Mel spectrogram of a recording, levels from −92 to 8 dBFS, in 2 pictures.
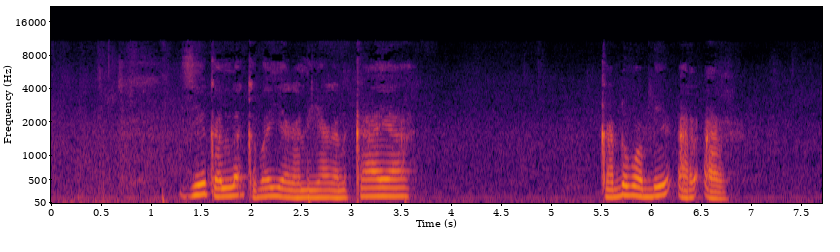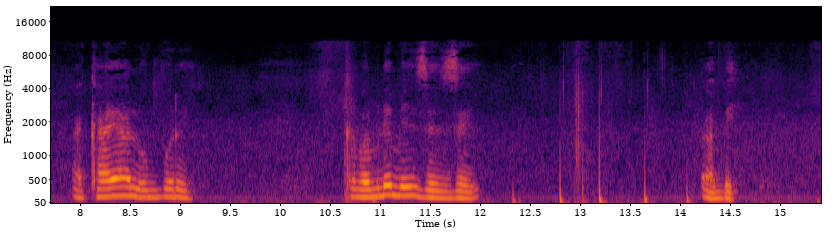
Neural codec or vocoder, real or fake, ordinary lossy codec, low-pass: none; real; MP3, 48 kbps; 10.8 kHz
